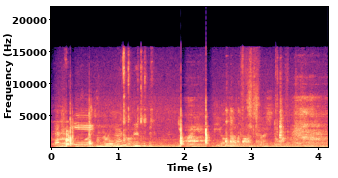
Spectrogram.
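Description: Plates and cutlery clinking on a restaurant table, with a couple of sharp clicks, over a steady low hum and background voices.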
